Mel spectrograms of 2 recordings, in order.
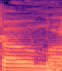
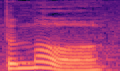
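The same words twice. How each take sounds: First: It is said flat, with a plain straight tune. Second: It is said with a lilting, leaning local accent. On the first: "they don't say" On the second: "It's like Bowmore. They've got like a funny lean"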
